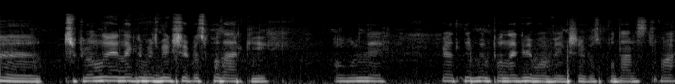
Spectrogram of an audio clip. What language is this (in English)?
Polish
